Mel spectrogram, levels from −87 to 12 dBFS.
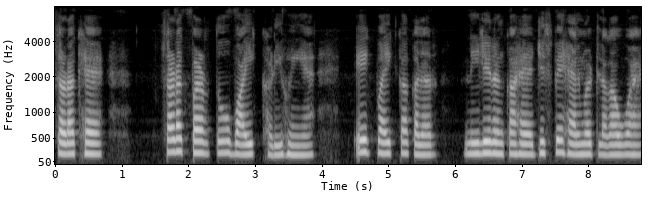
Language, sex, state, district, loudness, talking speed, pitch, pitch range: Hindi, female, Delhi, New Delhi, -15 LUFS, 165 wpm, 200 Hz, 190-215 Hz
